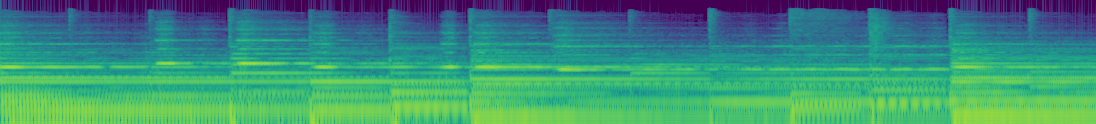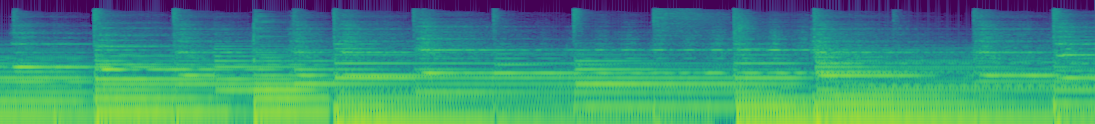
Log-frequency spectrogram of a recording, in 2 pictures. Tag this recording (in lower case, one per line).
music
